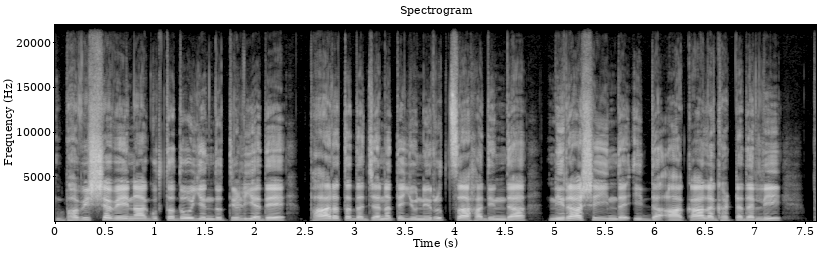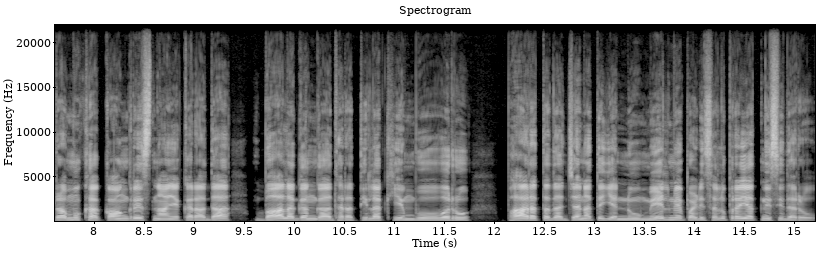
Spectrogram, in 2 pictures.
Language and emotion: Kannada, neutral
